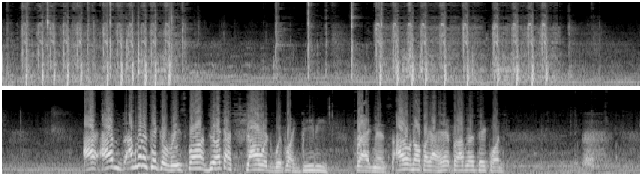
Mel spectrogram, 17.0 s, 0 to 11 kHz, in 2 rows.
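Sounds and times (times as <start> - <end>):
airsoft gunfire: 0.2 - 2.5, 4.9 - 7.6.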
